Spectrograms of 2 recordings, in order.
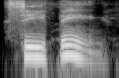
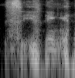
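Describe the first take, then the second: First: Seething called out loud with a long fall; Seething shouted out in full voice. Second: Breathy whispered Seething, no voice; Seething said as a soft whisper. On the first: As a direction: belt out Seething. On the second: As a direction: hiss the word Seething under the breath. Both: Shown as a demonstration. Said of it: "You can say that a different way".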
